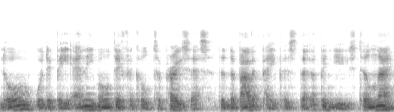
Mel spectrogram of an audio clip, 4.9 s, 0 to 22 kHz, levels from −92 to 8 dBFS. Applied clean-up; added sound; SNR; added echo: none; none; none; reverberation time 0.3 s.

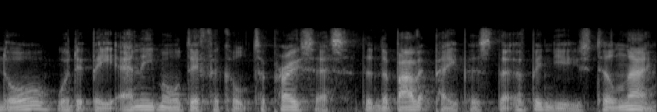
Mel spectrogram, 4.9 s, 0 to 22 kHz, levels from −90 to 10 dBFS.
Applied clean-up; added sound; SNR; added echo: none; none; none; none.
